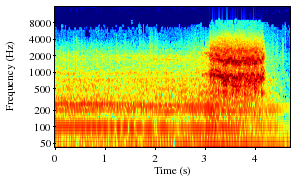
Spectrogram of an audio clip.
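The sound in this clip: A car's tires skid to a stop in a single harsh screech lasting about a second. It surges out of a steady low hum, stays loud, then cuts off sharply.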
